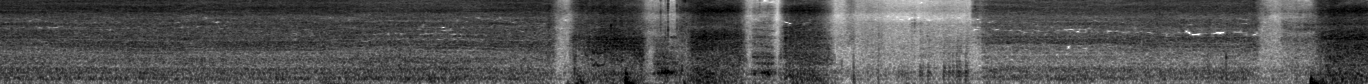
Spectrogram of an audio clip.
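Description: Aerosol spray can hissing in a long steady blast, then several short spurts, then another long blast and more short spurts near the end.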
